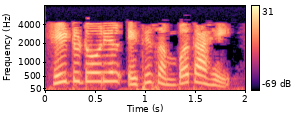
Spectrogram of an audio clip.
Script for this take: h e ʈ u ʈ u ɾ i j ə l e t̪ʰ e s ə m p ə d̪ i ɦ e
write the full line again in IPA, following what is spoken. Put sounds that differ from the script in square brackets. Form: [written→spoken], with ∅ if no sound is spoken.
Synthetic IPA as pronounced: h e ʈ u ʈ [u→o] ɾ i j ə l e t̪ʰ e s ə m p ə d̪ [i→a] ɦ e

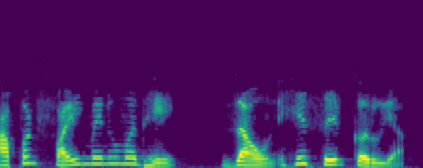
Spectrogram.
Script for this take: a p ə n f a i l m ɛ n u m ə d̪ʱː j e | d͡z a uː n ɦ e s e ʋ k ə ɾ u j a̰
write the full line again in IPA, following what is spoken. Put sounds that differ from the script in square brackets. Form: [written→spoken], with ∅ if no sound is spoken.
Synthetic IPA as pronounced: a p ə [n→ɳ] f a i l m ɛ n u m ə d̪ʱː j e | d͡z a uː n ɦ e s e ʋ k ə ɾ u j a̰

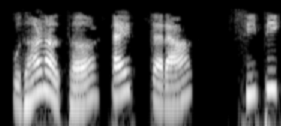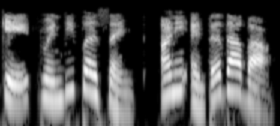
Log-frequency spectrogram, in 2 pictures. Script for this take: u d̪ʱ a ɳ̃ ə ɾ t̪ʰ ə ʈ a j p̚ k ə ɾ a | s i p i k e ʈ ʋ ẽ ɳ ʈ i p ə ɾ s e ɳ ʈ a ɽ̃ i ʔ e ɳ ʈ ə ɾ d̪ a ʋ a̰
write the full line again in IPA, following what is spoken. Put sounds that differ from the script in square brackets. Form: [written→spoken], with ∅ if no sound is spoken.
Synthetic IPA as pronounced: u d̪ʱ a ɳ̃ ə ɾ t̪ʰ ə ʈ a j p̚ k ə ɾ a | s i p i k e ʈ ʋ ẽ ɳ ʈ i p ə ɾ s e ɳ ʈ a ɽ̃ i ʔ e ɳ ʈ ə ɾ d̪ a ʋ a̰

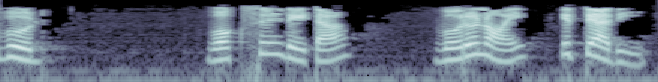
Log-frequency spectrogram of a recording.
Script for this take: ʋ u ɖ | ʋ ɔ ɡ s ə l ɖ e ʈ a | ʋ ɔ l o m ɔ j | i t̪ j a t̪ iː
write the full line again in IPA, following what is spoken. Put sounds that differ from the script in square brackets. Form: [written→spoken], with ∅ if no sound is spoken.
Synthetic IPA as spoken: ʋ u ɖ | ʋ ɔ [ɡ→k] s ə l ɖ e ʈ a | ʋ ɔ [l→ɾ] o [m→n] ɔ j | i t̪ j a [t̪→d̪] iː

